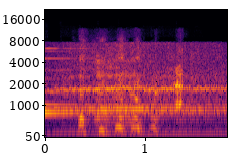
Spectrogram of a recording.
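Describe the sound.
An Akira-style motorcycle slide sound effect: a steady, screeching skid tone with a wavering squeal on top, held at even loudness for under two seconds.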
